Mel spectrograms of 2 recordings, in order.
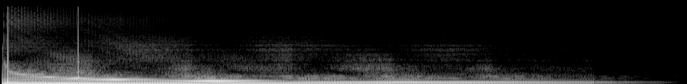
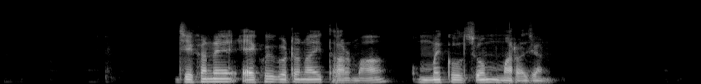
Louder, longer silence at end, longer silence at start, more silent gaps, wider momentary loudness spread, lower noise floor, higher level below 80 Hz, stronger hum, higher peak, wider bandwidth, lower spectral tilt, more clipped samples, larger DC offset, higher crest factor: first, -17 LUFS vs -22 LUFS; second, 0.85 s vs 1.5 s; second, 0 s vs 1.75 s; neither; first, 15 LU vs 9 LU; second, -55 dBFS vs under -90 dBFS; first, -14 dBFS vs -56 dBFS; neither; first, 0 dBFS vs -4 dBFS; second, 3.4 kHz vs 7.4 kHz; first, -9 dB/octave vs -7.5 dB/octave; neither; neither; second, 12 dB vs 20 dB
